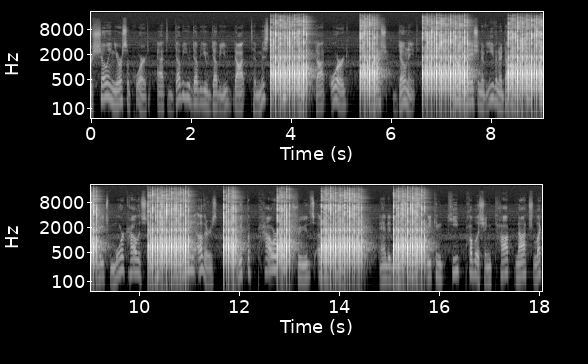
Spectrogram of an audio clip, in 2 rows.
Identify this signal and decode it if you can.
Pulse dialling, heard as clicks on a phone line, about 11 pulses a second, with speech in English. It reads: 8 4 0 9 9 3 3 9 7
